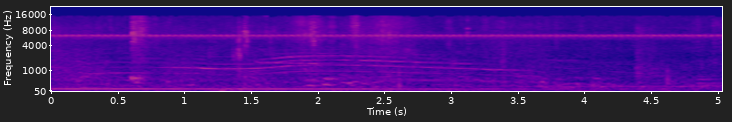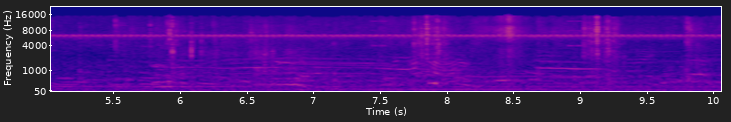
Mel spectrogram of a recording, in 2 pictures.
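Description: Cats meowing while waiting for food: two long drawn-out meows that rise and fall, one about a second in and another past the middle, with shorter calls between.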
